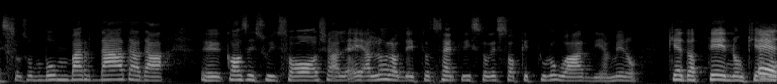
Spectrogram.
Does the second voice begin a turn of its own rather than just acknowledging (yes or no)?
yes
